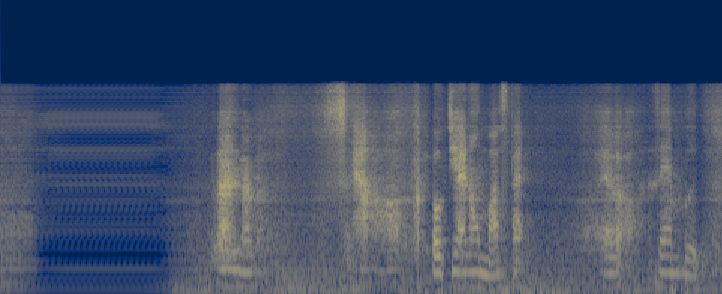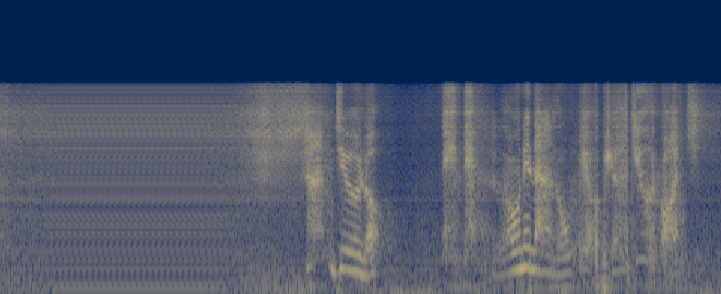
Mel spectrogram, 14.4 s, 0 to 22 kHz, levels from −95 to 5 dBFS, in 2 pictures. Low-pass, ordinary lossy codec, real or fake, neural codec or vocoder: none; none; fake; codec, 16 kHz, about 1 kbps, DyCAST, with the encoder's durations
